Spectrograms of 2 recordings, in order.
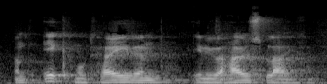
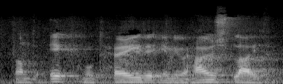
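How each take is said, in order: Both takes have the same delivery.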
